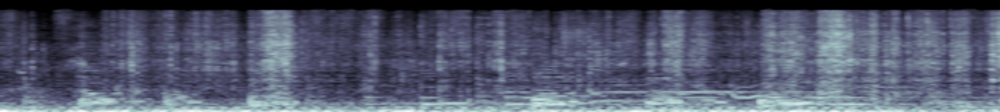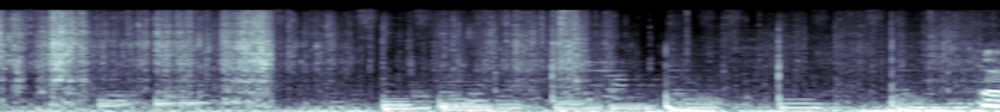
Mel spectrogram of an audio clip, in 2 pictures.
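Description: Takeout food bag and paper wrapper crinkling in irregular rustles as food is taken out and unwrapped, over background music with low, stepping notes.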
